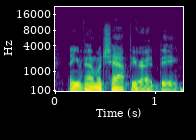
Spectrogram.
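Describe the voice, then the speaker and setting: A man's voice: low voice, a little hiss or hum. A young man from California co-hosting a podcast in a casual, joking chat, full of likes and easy laughs. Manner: joking, laid-back, lots of likes and laughs. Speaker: podcast co-host.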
